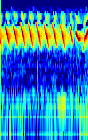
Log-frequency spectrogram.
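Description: A bird sings a fast, bright trill of about a dozen repeated downward-sweeping chirps in steady rhythm, clear, ending with a couple of rising notes.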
